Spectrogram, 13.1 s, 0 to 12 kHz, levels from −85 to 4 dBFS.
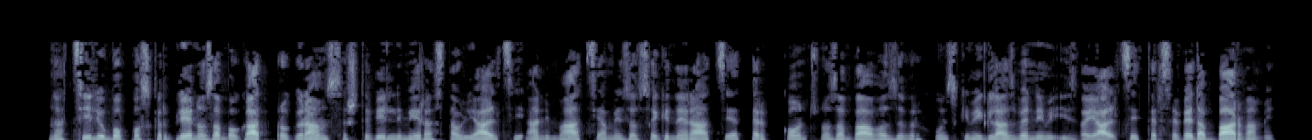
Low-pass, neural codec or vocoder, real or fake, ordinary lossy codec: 10.8 kHz; none; real; MP3, 32 kbps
